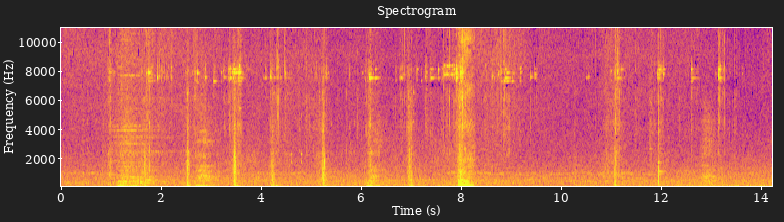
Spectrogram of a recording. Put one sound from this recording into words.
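Heavy footsteps thud and scrape over rock.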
